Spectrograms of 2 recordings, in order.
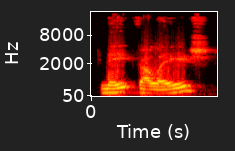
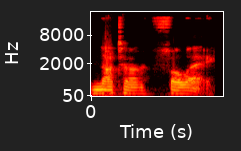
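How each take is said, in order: First: The name is read with English spelling sounds. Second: The name is said with Afrikaans sounds. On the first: "where it to us would say" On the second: "that's actually how you pronounce it"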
